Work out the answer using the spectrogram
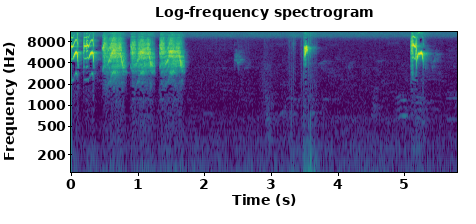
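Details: Crested jay song for training and luring other birds: a dense run of harsh high chirps, then silence with a soft low thump, then two lone sharp high notes about two seconds apart.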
